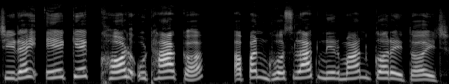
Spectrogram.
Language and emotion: Maithili, neutral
